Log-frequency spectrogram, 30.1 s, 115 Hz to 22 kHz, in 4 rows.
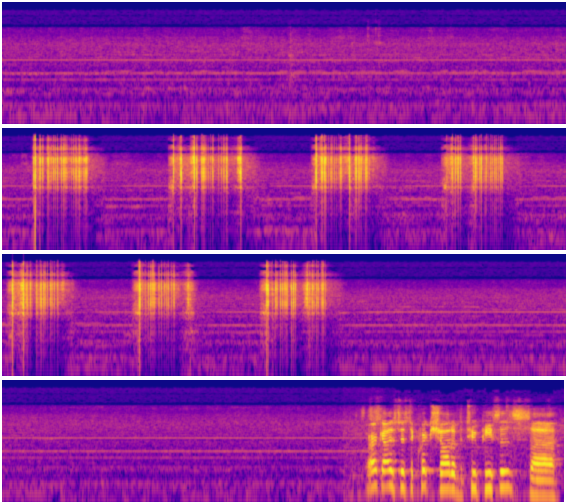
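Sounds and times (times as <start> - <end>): welding arc crackle: 7.9 - 8.9, 9.7 - 11.0, 11.6 - 12.7, 13.4 - 16.1, 16.8 - 17.7, 18.4 - 19.6.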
